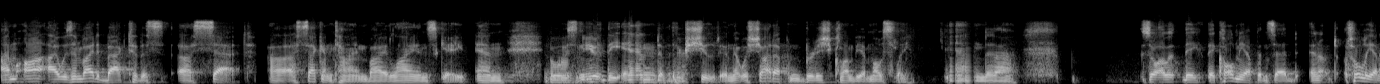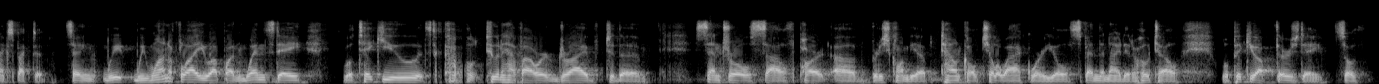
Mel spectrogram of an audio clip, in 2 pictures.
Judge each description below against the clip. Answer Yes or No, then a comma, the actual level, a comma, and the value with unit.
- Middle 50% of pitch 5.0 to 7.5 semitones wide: No, average, 4.0 semitones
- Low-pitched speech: Yes, very low, 90 Hz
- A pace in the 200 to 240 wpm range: Yes, fast, 205 wpm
